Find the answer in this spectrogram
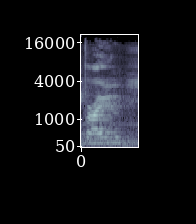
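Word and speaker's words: Brougham: She'll tell me I've actually pronounced her name Brome. I've said Browham all along, and I'm finding it hard to change.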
